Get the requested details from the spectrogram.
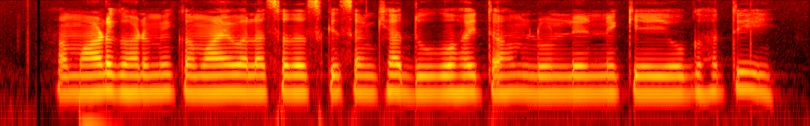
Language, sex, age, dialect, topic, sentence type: Magahi, female, 31-35, Western, banking, question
